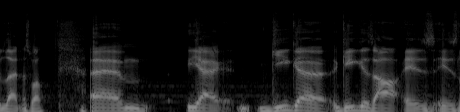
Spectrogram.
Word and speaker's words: Giger: Um, Giger, not Geiger. Is Is that right?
